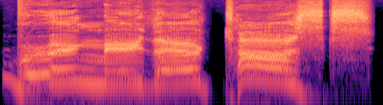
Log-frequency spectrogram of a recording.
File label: Male Orc Attack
